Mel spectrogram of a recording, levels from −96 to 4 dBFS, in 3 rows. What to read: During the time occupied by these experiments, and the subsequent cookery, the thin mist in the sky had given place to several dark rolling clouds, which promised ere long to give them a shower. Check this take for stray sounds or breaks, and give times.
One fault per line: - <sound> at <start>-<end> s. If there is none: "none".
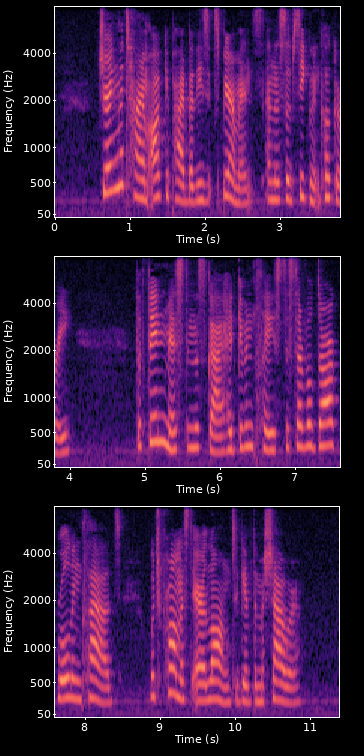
none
